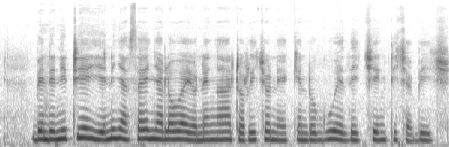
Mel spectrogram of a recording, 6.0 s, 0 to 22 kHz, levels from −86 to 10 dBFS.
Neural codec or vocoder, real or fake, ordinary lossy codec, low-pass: vocoder, 44.1 kHz, 128 mel bands every 512 samples, BigVGAN v2; fake; none; 19.8 kHz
